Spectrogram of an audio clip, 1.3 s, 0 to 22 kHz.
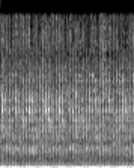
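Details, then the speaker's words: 1989 Volkswagen Jetta 1.8L with louder aftermarket exhaust, runs well for about two minutes then smokes and idles low, uneven and lumpy near stalling; no vacuum leaks found, cause unknown; rough idle. "now it starts smoking and running really rough almost to the stalling point believe this is as bad as it's gonna get"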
